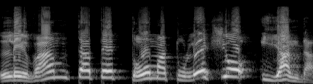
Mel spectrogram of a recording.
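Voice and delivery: firm, slow, commanding and authoritative tone. Retelling a healing scene, voicing Jesus's command: acting out a command with authority. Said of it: "le dice con autoridad".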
